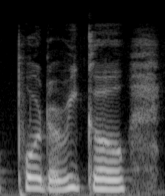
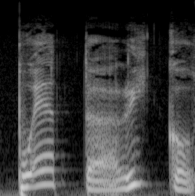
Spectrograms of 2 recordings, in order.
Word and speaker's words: Puerto Rico: And I feel like you need to roll the R's a little more when you pronounce it. It ain't no Puerto Rico, it's Puerto Rico, suave.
